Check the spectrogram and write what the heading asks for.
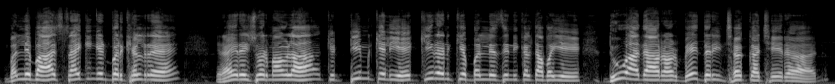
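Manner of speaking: loud, high, stretched six call; excited cricket commentary. Real, not acted. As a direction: roar the back-to-back sixes. Back to back sixes called.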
